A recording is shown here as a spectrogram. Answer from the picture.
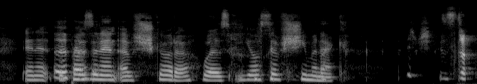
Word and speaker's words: Škoda: This is perfect pronunciation. It's Škoda. And the president of Škoda was Josef Šimanek.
